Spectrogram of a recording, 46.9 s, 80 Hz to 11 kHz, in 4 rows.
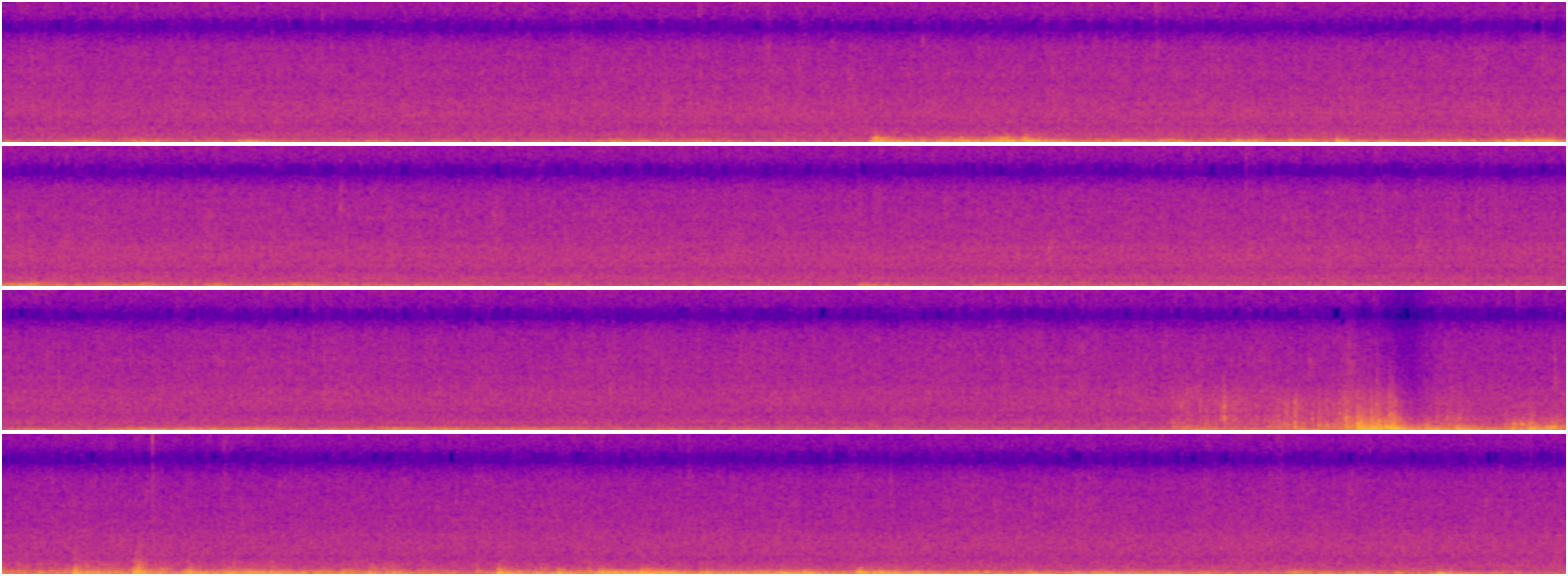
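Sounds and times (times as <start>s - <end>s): steady rain: 0.0s - 46.9s
rolling thunder: 6.5s - 14.0s, 32.2s - 44.2s.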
